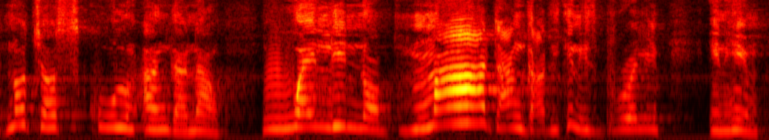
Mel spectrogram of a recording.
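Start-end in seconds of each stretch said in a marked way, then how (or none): 2.0-4.0 higher, weighty emphasis on MAD; emphatic preaching. Shown as a demonstration. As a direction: stretch WELLING and MAD, pitched up. Preacher dramatizing anger rising in Jesus.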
